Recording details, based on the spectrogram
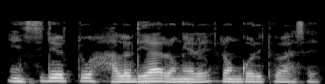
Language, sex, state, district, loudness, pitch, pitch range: Assamese, male, Assam, Kamrup Metropolitan, -16 LUFS, 130 Hz, 125-145 Hz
